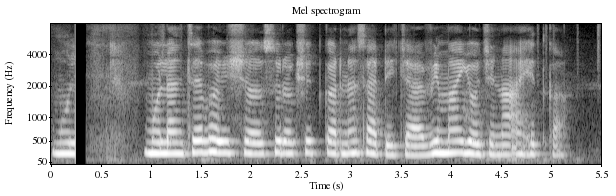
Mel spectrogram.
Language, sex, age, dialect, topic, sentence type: Marathi, female, 18-24, Standard Marathi, banking, question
